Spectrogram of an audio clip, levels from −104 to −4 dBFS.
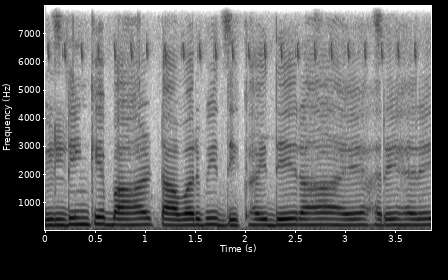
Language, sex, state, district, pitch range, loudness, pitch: Hindi, female, Bihar, West Champaran, 205-215 Hz, -14 LUFS, 210 Hz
